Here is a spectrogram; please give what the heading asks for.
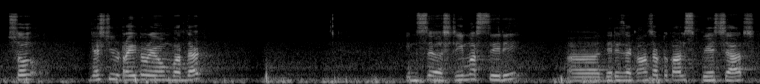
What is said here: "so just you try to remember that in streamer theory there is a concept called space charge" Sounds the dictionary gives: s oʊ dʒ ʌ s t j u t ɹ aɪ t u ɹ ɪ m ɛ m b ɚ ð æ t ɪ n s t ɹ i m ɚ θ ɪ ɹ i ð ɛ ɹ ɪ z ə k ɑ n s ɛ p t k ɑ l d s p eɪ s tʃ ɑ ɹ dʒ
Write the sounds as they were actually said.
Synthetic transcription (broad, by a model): s oʊ dʒ ʌ s t j u t ɹ aɪ t u ɹ ɪ m ɛ m b ɚ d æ t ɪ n s t ɹ i m ɚ s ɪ ɹ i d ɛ ɹ ɪ z ə k ɑ n s ɛ p t k ɑ l d s p eɪ s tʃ ɑ ɹ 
